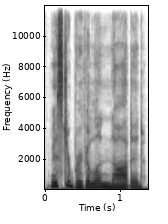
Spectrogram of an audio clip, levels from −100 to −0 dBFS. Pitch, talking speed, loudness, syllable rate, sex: 190 Hz, 130 wpm, -14 LUFS, 5.2 syllables/s, female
